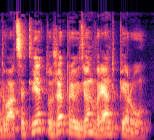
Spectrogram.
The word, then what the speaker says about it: Перу: получил распространение вариант «Перу», близкий к языку-источнику, и он закрепился в русском языке.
